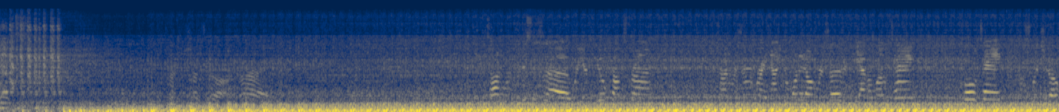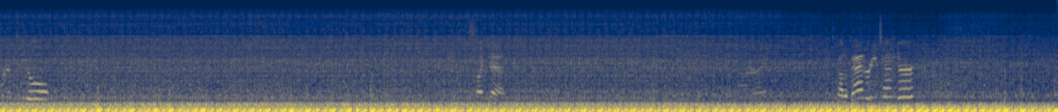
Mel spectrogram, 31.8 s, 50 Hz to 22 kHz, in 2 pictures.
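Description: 1999 Yamaha Royal Star Venture's 1294 cc V4 engine, with aftermarket L.A. Choppers exhaust, starting about a second in and then idling steadily with an even, rapid exhaust pulse.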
